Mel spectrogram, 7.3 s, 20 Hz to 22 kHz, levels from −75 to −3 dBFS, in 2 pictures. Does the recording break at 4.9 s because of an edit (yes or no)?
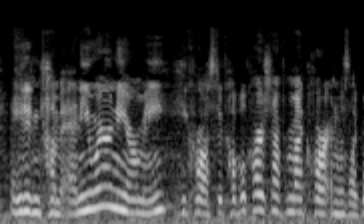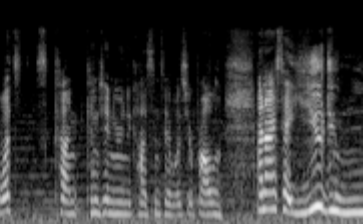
no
